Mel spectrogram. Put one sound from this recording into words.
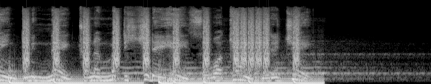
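A young man raps rhythmically, close up.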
